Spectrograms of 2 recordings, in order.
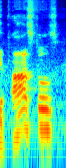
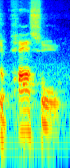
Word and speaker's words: apostle: John of Shanghai is often considered an equal to the apostles. I have a personal devotion to St. Alexis. Go ahead. It's apostle, not apostle.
